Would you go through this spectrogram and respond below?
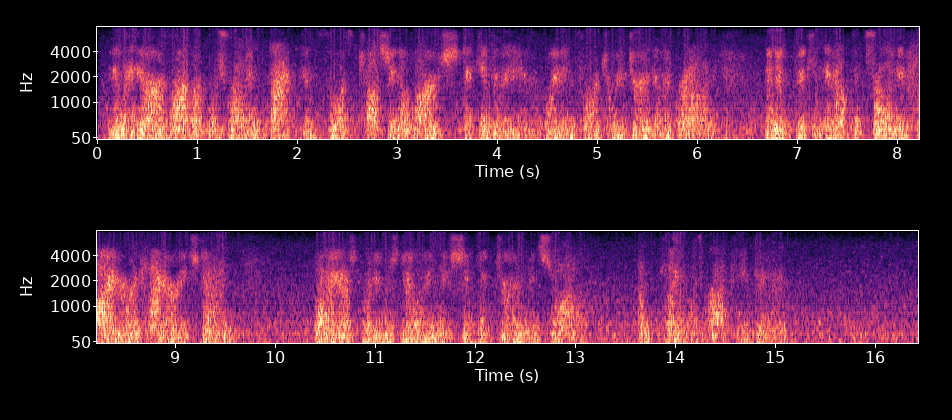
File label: male noisy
